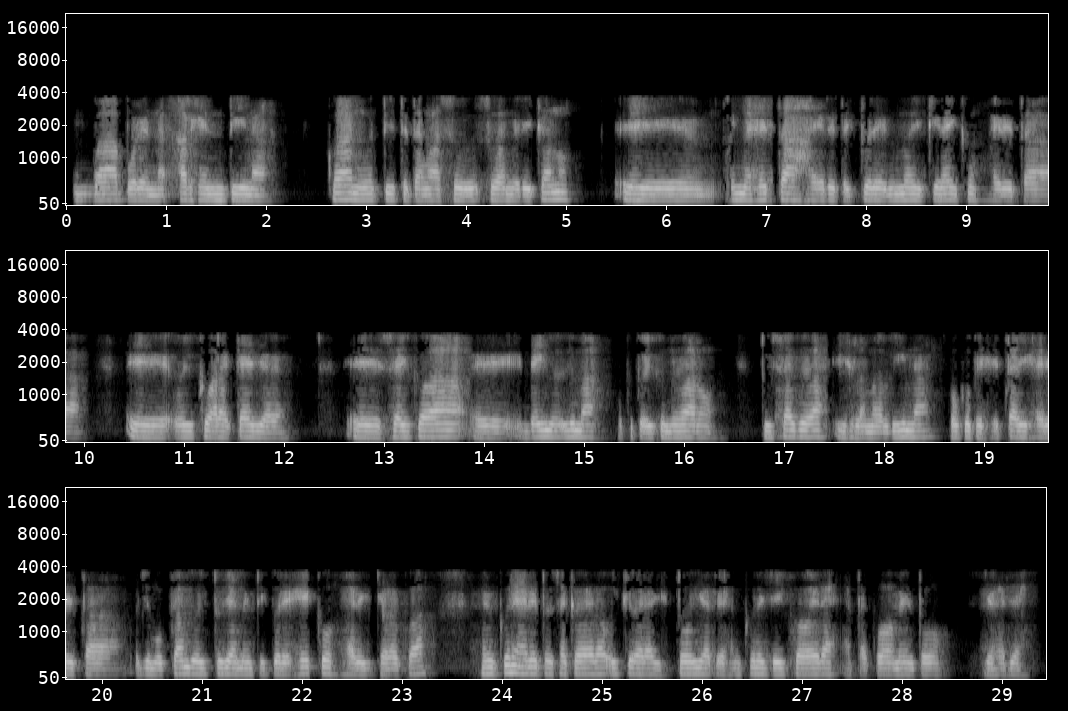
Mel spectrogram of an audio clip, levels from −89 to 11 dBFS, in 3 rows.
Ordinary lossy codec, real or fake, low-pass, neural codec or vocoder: AAC, 16 kbps; real; 3.6 kHz; none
